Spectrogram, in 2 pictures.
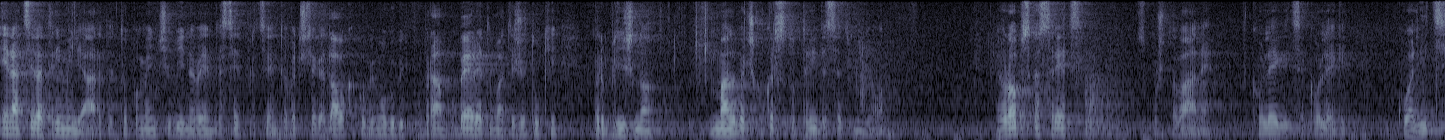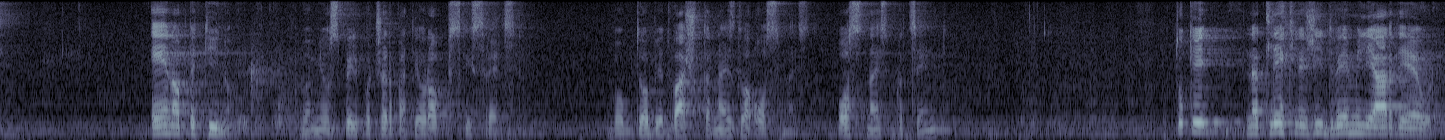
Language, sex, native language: Slovenian, male, Slovenian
